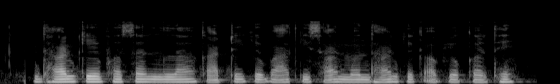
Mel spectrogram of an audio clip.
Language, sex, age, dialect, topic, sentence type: Chhattisgarhi, male, 46-50, Western/Budati/Khatahi, agriculture, question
